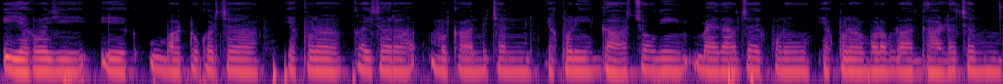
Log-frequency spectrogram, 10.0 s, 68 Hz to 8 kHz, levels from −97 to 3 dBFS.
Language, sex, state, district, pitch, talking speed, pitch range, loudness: Hindi, male, Uttarakhand, Tehri Garhwal, 140 Hz, 175 wpm, 140-145 Hz, -41 LUFS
